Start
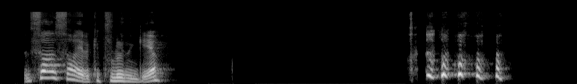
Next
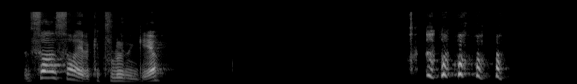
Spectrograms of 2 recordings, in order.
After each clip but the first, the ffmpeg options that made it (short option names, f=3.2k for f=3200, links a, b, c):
-af "highpass=1.1k,volume=-3dB"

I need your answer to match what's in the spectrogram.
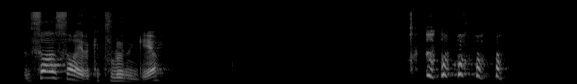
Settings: -af "alimiter=limit=-22dB:level=0:latency=1:release=70,volume=-3dB"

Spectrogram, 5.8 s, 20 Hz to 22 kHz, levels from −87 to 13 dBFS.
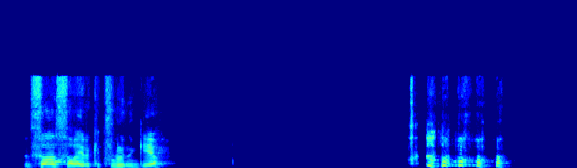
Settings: -af anull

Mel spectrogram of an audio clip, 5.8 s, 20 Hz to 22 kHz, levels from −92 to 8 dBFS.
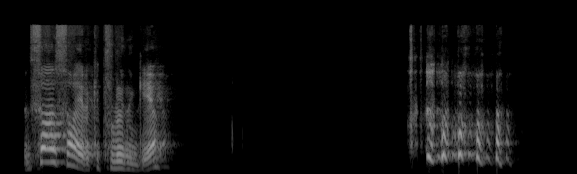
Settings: -filter_complex "[0:a]asplit=2[a][b];[b]adelay=99.13,volume=-16dB,highshelf=f=4k:g=-2.23[c];[a][c]amix=inputs=2:normalize=0"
